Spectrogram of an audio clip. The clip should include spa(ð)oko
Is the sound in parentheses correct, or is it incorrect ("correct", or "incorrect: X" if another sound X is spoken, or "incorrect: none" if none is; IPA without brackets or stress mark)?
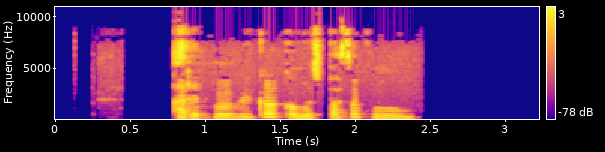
incorrect: θ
